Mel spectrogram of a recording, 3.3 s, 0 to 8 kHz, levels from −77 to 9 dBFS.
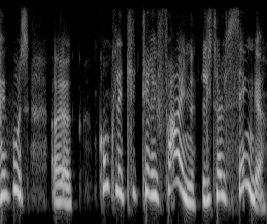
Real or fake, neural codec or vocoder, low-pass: real; none; 7.2 kHz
